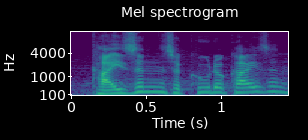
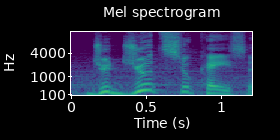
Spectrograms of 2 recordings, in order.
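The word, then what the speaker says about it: Jujutsu Kaisen: I'm just mispronouncing or miss like the wrong uh syllable. Jujutsu case.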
